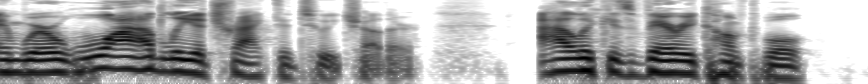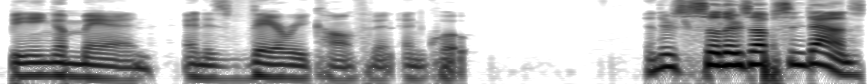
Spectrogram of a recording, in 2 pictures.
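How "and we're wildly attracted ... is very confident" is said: plain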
